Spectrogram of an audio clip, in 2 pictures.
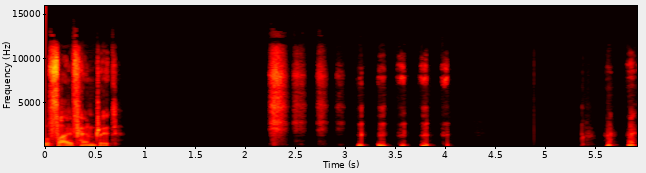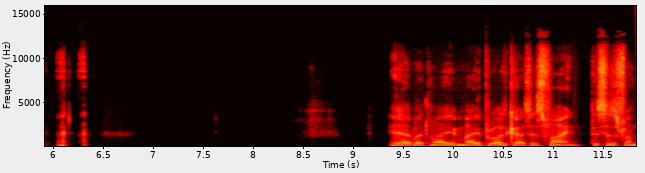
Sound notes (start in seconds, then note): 2.9 ketawa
